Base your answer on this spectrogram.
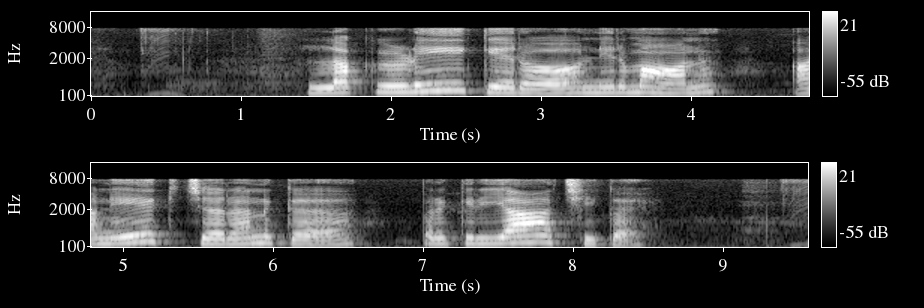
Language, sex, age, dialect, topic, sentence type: Maithili, female, 41-45, Angika, agriculture, statement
